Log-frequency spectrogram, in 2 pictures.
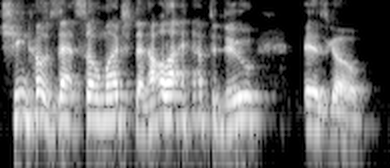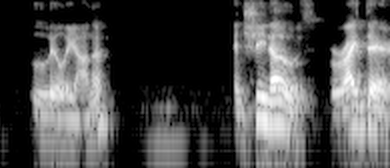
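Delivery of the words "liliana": very low, hushed, bass-heavy deep voice. Dad showing how he calls his daughter by full name, deep voice on liliana. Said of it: "there's a little bit of bass in his voice".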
